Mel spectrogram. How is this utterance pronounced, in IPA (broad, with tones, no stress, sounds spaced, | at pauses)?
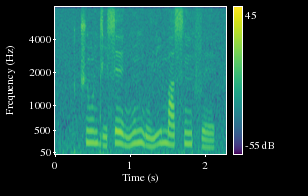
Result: t͡ʃ ũ˦ d i˨ s eː˦˨ ŋ ũ˦ ŋ u˨ j i˦ m a˧ s ĩ˦ f e˨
